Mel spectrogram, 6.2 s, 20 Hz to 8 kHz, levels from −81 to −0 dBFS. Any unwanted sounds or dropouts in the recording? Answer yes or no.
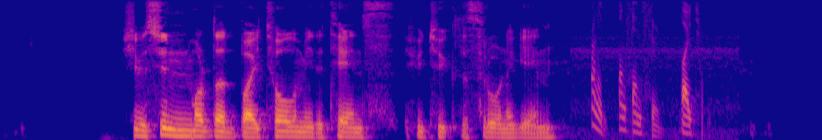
yes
